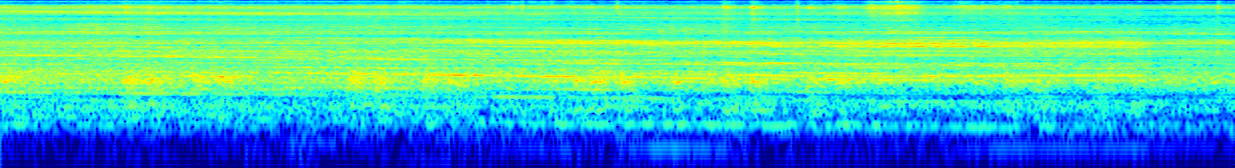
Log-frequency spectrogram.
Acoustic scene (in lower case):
subway train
